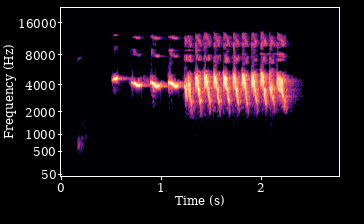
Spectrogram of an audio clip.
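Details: Lined seedeater singing in nature: a short series of high, clear whistles descending slightly, followed by a quick, regular buzzy trill lasting about a second.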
